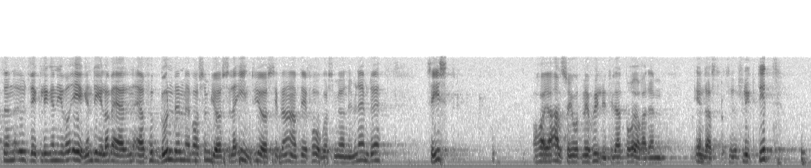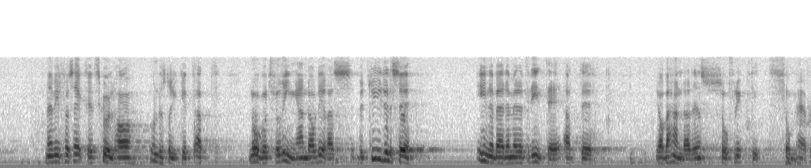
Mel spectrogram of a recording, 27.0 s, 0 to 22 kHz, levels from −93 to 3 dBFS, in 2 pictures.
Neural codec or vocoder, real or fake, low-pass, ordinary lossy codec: none; real; 5.4 kHz; none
